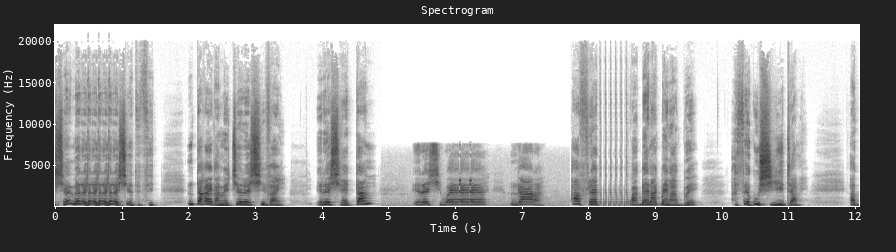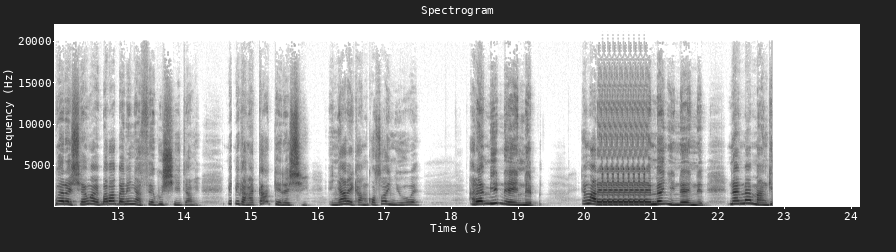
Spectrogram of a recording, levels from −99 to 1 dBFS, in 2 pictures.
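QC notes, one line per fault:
0.49 to 0.96 s, 6.05 to 6.36 s, 8.19 to 8.58 s, 14.70 to 14.80 s and 20.26 to 20.97 s, repeated frames: a short block gets played again one or more times in a row, so the sound stutters. The block is about 157 ms at the first two spots (3 and 2 extra plays), about 78 ms at 8.19 s (5 extra) and 20.26 s (9 extra), and about 105 ms at 14.70 s (1 extra). Together they add roughly two seconds.
4.9 to 7.72 s, input switched to a poorer device: the sound turns duller with no gap at the change. Nothing gets through above 7.6 kHz, the level drops about 5 dB, and a new noise floor sits about 30 dB under the signal. That narrower band, lower level and different noise are what you'd get if the system likely jumped to another mic or a headset's call profile partway through. The repeat at 6.05 s lands inside this stretch.
22.82 s, cut-off end: the audio stops dead in the middle of a sound and drops straight to digital silence with no natural decay. 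That's what happens when the final buffers never get written, so whatever was still in progress is simply chopped. The silence runs on from there to the end of the file.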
